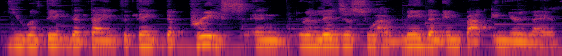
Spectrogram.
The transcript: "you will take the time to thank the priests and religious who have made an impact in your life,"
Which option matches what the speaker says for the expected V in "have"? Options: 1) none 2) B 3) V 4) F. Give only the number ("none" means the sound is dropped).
3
